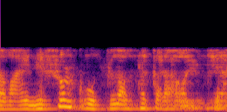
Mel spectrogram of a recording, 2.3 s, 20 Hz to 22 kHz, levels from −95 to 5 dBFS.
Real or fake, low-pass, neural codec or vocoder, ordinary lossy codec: fake; 3.6 kHz; vocoder, 22.05 kHz, 80 mel bands, HiFi-GAN; Opus, 24 kbps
